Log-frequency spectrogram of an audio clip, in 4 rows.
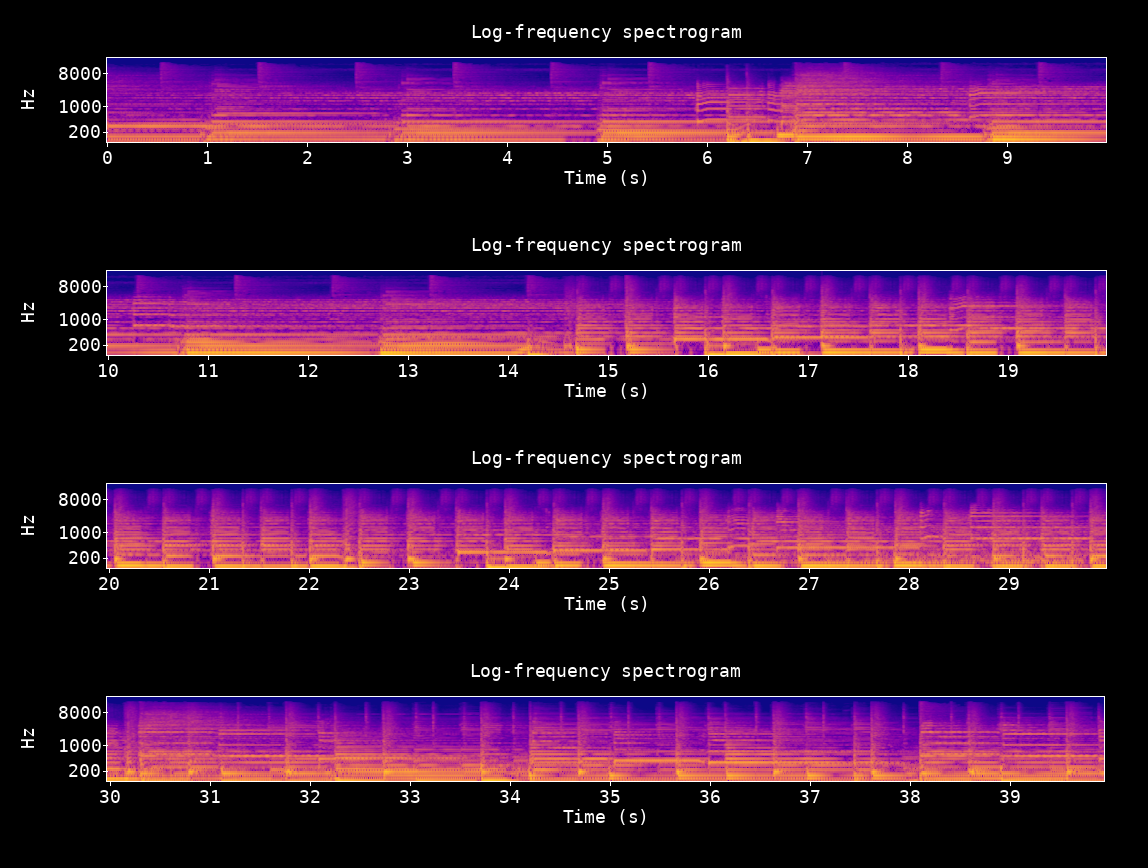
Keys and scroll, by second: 24.2 ctrl+-, 33.1 ctrl+0.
